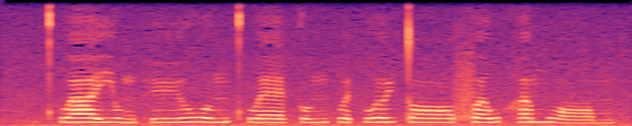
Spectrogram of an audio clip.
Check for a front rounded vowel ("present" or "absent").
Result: present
